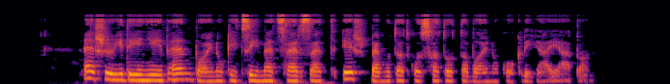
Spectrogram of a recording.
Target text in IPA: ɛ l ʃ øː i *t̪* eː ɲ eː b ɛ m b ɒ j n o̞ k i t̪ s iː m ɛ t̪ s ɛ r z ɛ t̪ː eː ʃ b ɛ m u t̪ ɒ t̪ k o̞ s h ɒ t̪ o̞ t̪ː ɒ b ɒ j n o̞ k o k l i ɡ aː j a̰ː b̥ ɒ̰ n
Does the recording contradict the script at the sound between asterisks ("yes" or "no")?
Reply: yes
